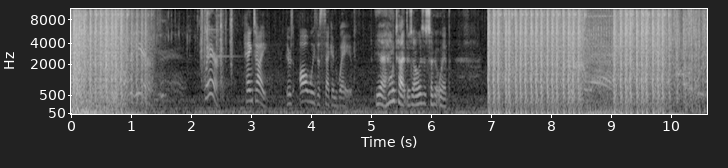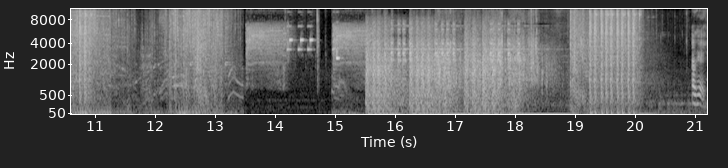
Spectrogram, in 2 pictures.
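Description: A rifle fires loud, rapid bursts of shots.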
